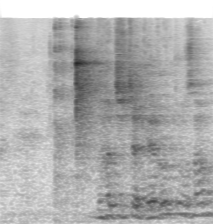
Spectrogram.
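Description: A man's voice from about a second in, preceded by two light clicks of eating utensils at the table.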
